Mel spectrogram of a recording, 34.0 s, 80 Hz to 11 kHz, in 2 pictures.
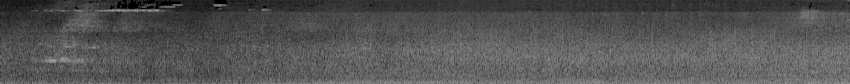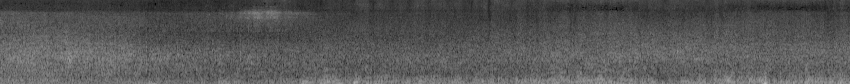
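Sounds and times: car engine and tyre noise: 0:00.0 - 0:34.0.

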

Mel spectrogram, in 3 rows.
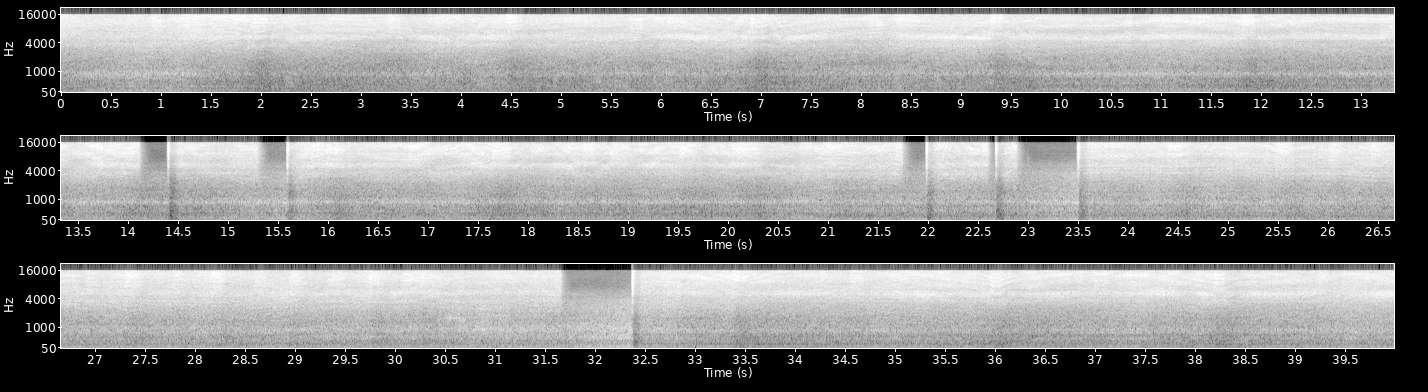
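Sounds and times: paint spray gun hissing: 0:00.0 - 0:31.8, 0:32.4 - 0:39.9.

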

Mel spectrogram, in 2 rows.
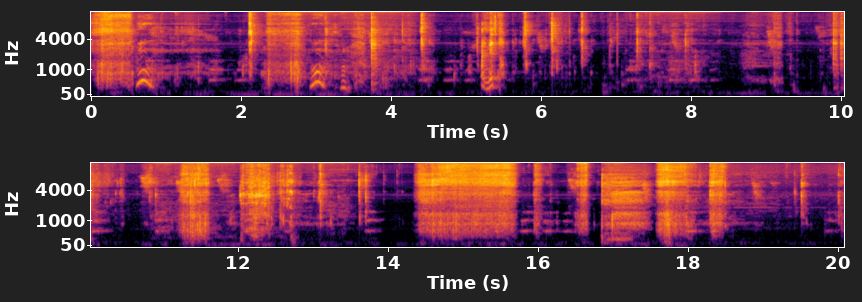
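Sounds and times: person slurping noodles: 0:00.0 - 0:01.5, 0:02.1 - 0:04.3, 0:11.2 - 0:12.8, 0:14.4 - 0:15.8, 0:16.5 - 0:18.6.

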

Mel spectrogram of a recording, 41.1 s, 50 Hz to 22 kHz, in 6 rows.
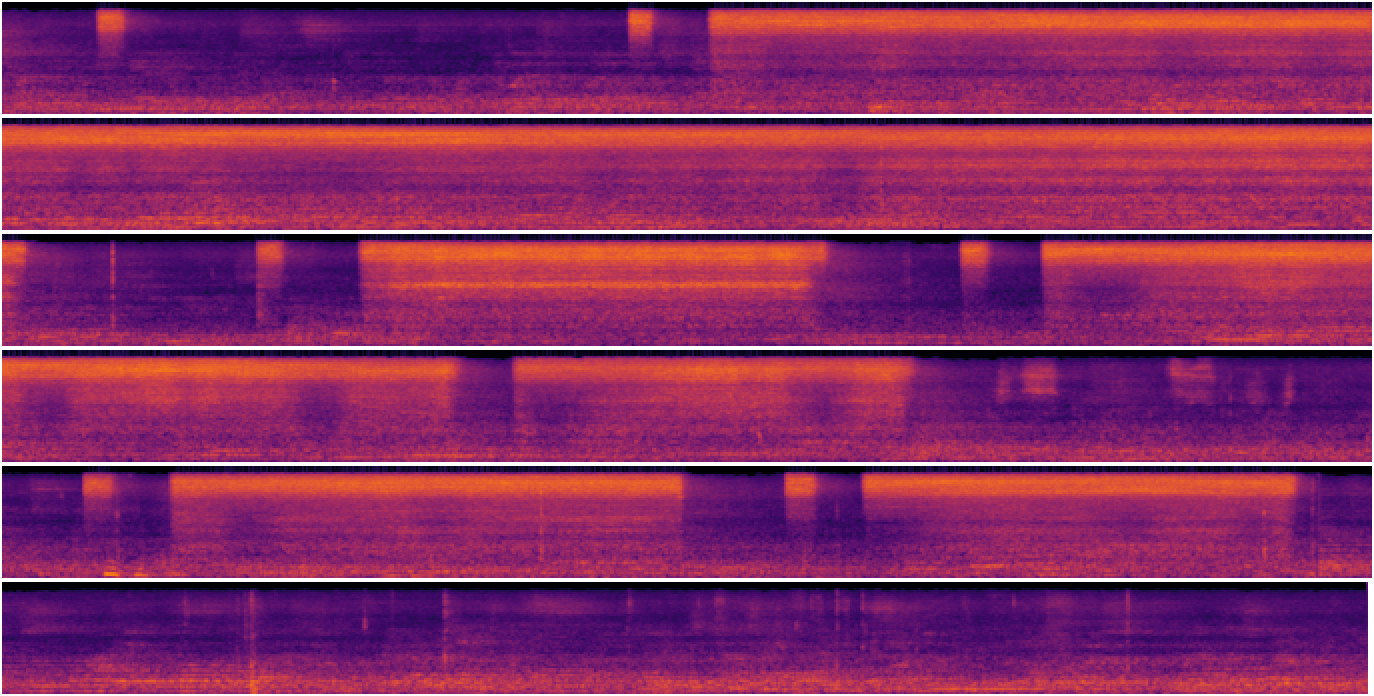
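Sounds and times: airbrush spraying hiss: 0:03.2 - 0:13.8, 0:15.0 - 0:25.2, 0:27.8 - 0:34.0.

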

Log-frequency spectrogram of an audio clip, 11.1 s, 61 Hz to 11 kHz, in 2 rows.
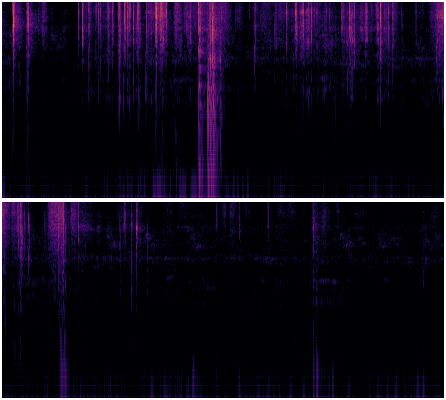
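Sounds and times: foil wrapper crinkling and tearing: 0:00.1 - 0:02.5, 0:03.1 - 0:07.3.

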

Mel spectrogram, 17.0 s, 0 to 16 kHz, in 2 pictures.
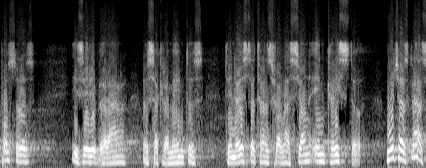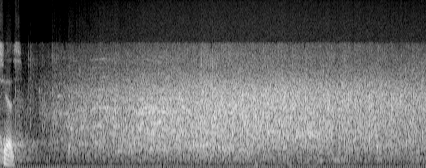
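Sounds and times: large crowd applauding: 0:09.0 - 0:17.0.

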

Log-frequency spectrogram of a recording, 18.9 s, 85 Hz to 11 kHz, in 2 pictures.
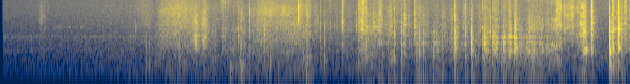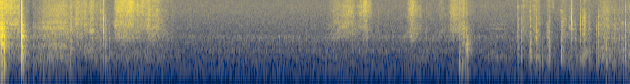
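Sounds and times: cardboard and paper rustling: 0:02.1 - 0:12.0, 0:14.5 - 0:16.6, 0:17.2 - 0:18.9.

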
